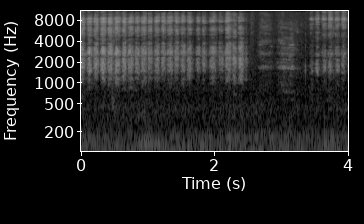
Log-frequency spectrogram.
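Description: A graphite pencil held in the fingertips shades and scratches in short strokes across the white drawing paper of a spiral-bound sketchbook lying flat on a wooden desk. Quick, bright, scratchy strokes run densely for the first two and a half seconds, thin out briefly, then pick up again toward the end over a faint steady low rumble.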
